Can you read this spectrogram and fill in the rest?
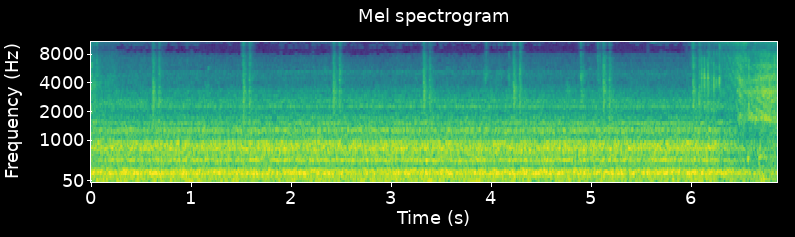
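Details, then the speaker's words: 2023 Mercedes Sprinter van conversion, heater fuel pump mounted near the fuel tank, heater idling at 65 degrees: sharp even ticks about once a second over a steady low hum; normal fuel pump metering. "These little fuel pumps, as you could hear, did you hear that fuel pump ring? That's what it should sound like in normal operation, as the heater is running right now."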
